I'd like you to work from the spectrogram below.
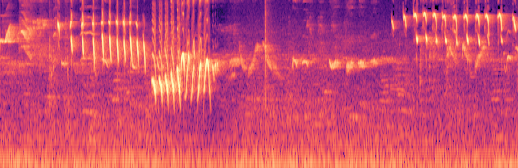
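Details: White-rumped shama song from a lure recording: a rapid rattle of high notes drops into a lower fast trill, soft sliding whistles follow, and a very high ringing trill ends the phrase.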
